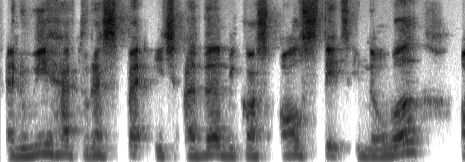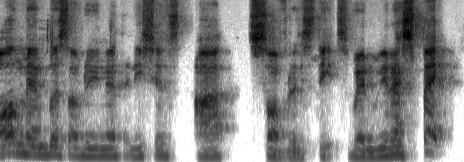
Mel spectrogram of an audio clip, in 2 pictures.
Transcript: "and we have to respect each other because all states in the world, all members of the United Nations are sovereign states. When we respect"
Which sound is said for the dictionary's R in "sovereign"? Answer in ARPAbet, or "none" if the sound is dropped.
R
